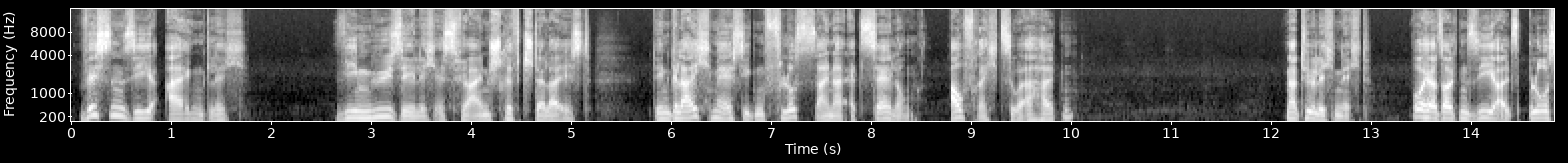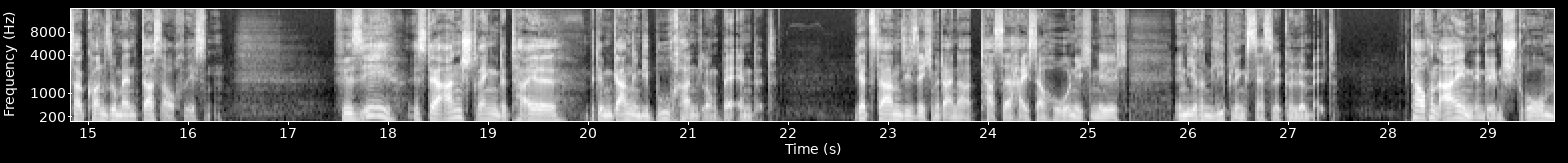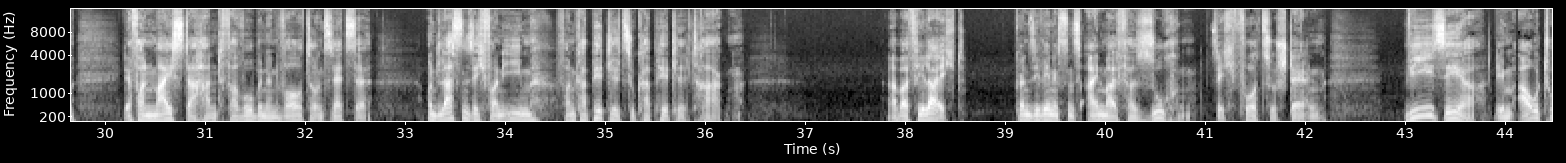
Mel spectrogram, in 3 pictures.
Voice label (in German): Hoerbuch; Hoerbuch Demo Moers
